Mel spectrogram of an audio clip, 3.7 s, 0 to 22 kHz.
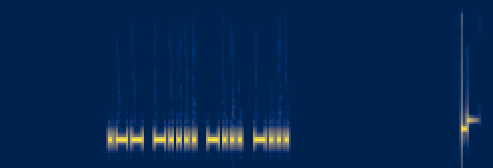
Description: Morse code, heard as a keyed tone, about 41 wpm, 700 Hz. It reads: W6BB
